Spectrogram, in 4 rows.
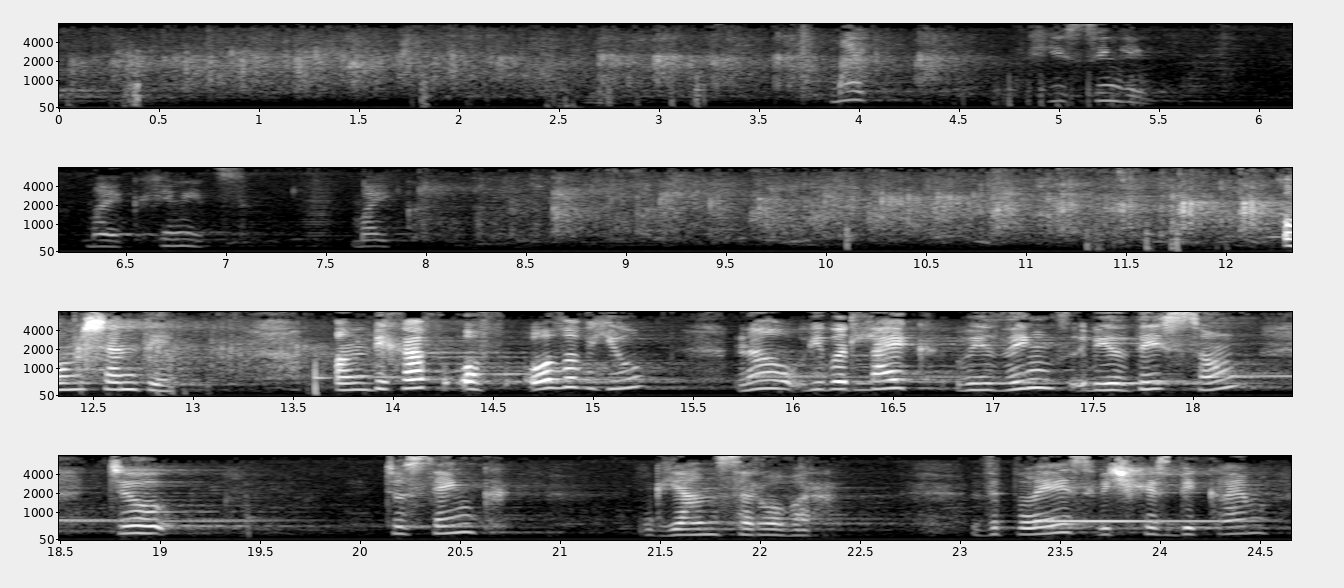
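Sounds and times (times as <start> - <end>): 
audience applauding for performers: 0.0 - 4.6, 8.4 - 13.7
speech: 3.9 - 4.2, 6.4 - 8.1, 12.3 - 13.0, 13.7 - 19.2, 20.2 - 20.8, 21.4 - 22.4, 23.1 - 24.6.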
